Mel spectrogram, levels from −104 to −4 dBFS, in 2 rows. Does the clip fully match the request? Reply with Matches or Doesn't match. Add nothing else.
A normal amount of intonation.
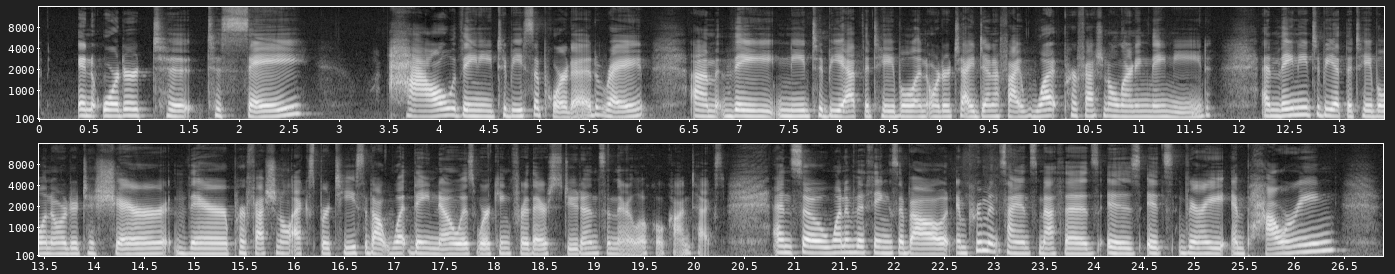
Doesn't match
